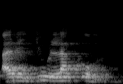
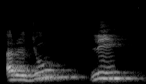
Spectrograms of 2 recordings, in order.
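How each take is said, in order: First: The vowel after 'arjul' is an 'a'. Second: The vowel after 'arjul' is an 'i'. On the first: The feet must be washed. "Tengok baris atas ni" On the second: The feet only need to be wiped. "Sebab kiraat lain dibaca baris bawah"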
